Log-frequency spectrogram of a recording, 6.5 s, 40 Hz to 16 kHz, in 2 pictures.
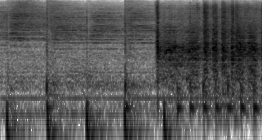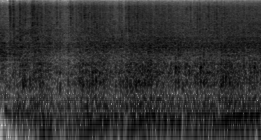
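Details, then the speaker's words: Freshly built 400 Magnum V8 for a 1972 Dodge Charger: slow cranking then fast even firing into steady strong run after timing, initially 180 out and retarded, was corrected; oil pressure and water temperature perfect, running great. "But it's running now, it's running great. We got all the oil pressure is perfect, water temperature is perfect."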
